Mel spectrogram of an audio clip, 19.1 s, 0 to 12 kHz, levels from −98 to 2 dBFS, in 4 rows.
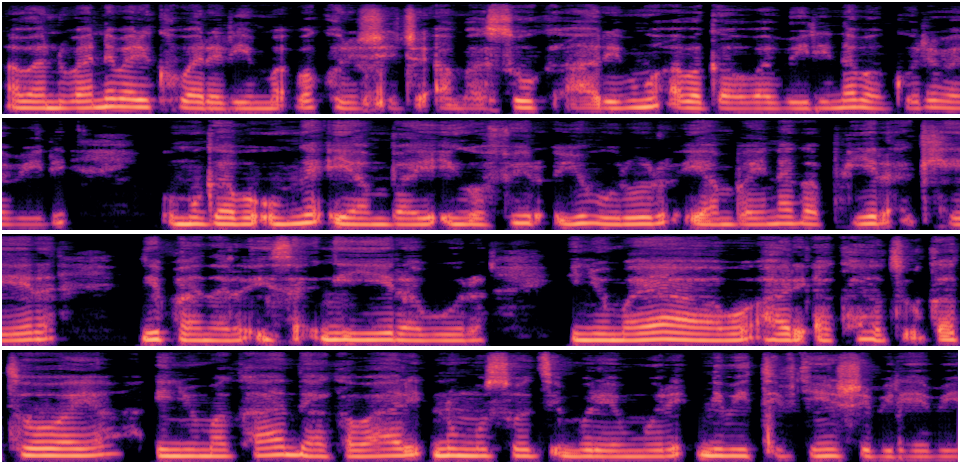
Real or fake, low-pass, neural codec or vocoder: real; 10.8 kHz; none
